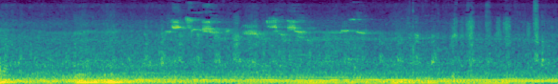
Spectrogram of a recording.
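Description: A Cavalier King Charles spaniel and a Pomeranian playing, with a run of short high-pitched whines about two to five seconds in, over a steady low hum.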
